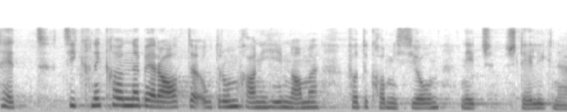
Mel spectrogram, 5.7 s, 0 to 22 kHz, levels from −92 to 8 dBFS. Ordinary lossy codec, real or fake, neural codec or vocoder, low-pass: none; real; none; none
